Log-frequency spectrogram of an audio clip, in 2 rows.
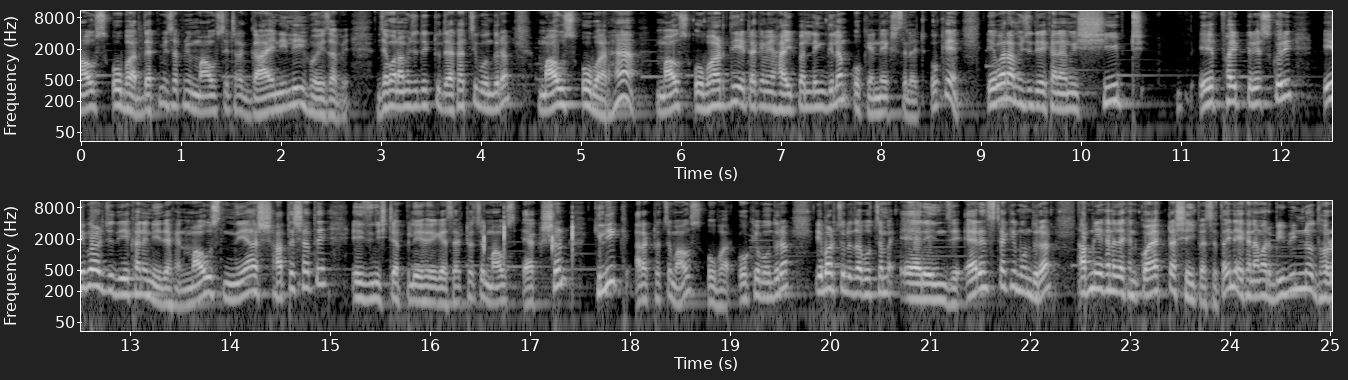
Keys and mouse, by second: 0.1 click, 6.2 click, 6.6 click, 7.5 click, 8.4 click, 11.3 shift+F5, 14.5 Escape, 15.4 click, 19.7 click, 20.7 click, 21.5 drag, 22.2 click, 22.5 click, 23.7 click, 24.8 click.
